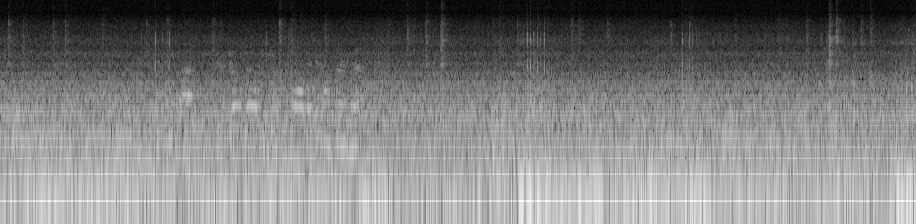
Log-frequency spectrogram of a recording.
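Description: A bus engine hums steadily from inside the cab while driving.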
